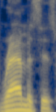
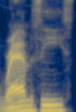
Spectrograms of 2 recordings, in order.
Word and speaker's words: Ramesses: When you say King Ramesses or the Pharaoh Ramses II, Ramses I, Ramses III, or Ramesses or Ramses, however you pronounce it, this is what you're looking at. Ra-Mesu. And it means it is Ra who gave birth to him.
